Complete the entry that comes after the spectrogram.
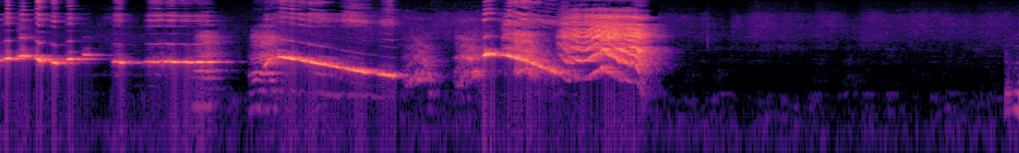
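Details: Female Congo African grey parrot, two years old, a talkative pet kept indoors, practising for her birthday; whistles a tune of gliding notes, held tones then long falling and rising slides, ending in a rough squawky phrase, followed by silence.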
